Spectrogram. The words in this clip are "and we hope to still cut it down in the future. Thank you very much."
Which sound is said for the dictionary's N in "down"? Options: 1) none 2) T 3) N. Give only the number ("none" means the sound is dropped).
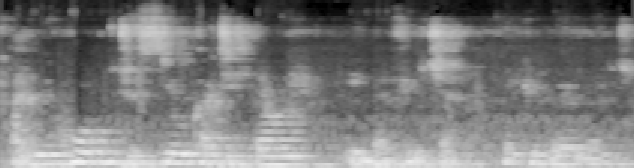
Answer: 1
